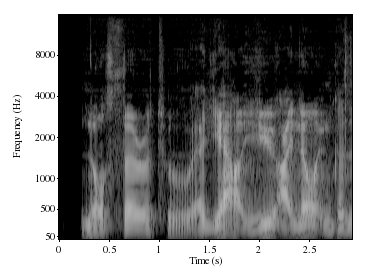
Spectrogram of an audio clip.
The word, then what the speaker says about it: Nosferatu: It's Nosferatu.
